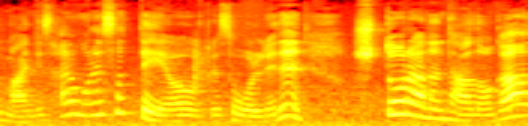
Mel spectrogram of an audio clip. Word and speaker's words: что: 러시아 책에서 왜 취도가 아니라 슈도인가요? 이걸 찾아봤더니 무려 14세기 위로 올라가더라고요. 왜 이 발음이 이렇게 되었는지에 대해서는 14세기로 올라가야 돼요.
